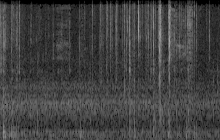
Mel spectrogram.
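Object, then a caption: Soap bar scraped with a blade. A blade slices and scrapes thin shavings from a solid orange-yellow bar of soap held in the hand. Quiet, steady scraping runs throughout, broken by crisp, bright crunches and clicks, with sharper ones near the start and in the second half.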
